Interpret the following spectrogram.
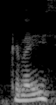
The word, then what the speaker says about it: Chryseis: Correct pronunciation. I don't know if he did it or not, but I think it's like this: Briseis with Achilles, and Chryseis with Agamemnon , and then they decide in the final.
